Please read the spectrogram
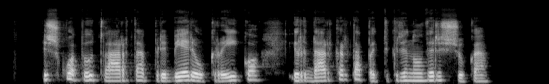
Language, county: Lithuanian, Kaunas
